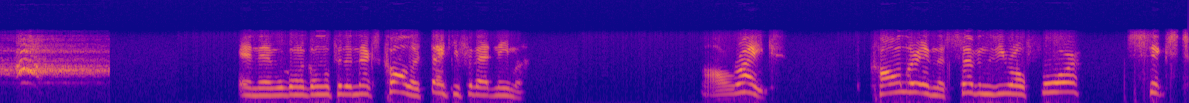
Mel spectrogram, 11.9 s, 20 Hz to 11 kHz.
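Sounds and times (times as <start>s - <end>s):
raven call: 0.0s - 1.1s
speech: 2.4s - 5.3s, 7.0s - 7.9s, 8.7s - 11.8s.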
